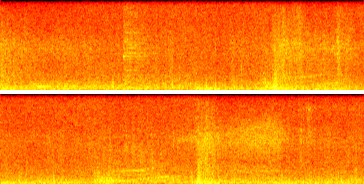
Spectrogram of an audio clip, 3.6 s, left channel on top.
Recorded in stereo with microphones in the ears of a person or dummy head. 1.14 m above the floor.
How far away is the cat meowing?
I don't hear a cat meowing.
